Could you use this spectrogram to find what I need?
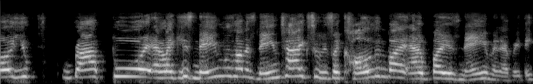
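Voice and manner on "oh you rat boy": put-on high, drawn-out drunken yell from a man. Retelling a man shouting at a twenty-year-old alone at 1 a.m., retelling a yell. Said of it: "huge guy yelling like".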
